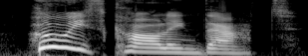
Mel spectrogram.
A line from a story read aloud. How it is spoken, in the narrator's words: yelled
